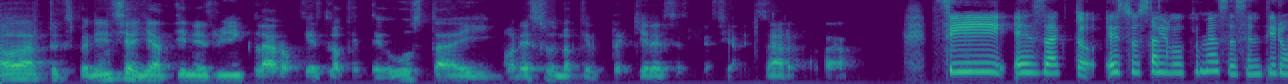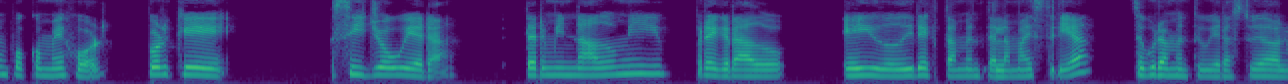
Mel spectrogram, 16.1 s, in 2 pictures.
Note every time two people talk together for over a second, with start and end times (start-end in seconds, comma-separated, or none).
none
